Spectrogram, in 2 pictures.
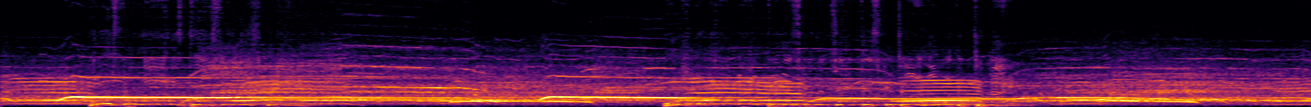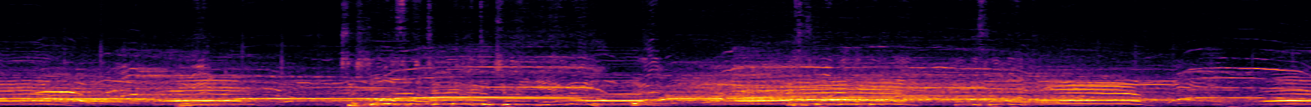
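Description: A man sings loudly through loudspeakers in a large echoing hall.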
